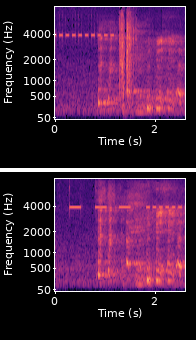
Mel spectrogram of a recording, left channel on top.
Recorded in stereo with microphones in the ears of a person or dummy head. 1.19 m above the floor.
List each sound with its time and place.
0.8 s laughter: 55° right (ahead or behind), 1.5 m; by 2.5 s 70° right (ahead or behind), 3 m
